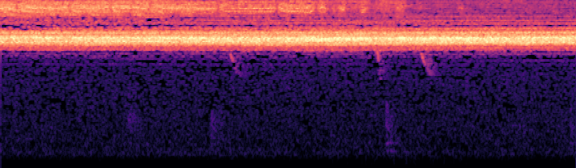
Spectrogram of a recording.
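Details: Real-time Christmas beetle (Anoplognathus) sound from South African acacia bushveld: a constant high shrilling in stacked bands, with occasional faint, short downward bird chirps and soft knocks beneath.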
